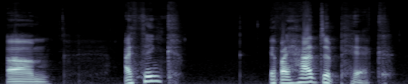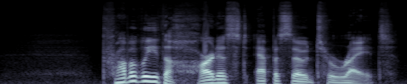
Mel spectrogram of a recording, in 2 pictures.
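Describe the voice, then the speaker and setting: A man's voice: on the low side, wildly swooping pitch, slow pace, pauses often, fairly bright tone. A young man chatting casually as a podcast host, rambling with many fillers and restarts. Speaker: podcast host and show writer. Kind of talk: casual chat.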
